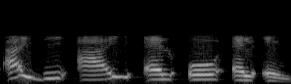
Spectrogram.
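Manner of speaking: slow letter-by-letter spelling. Shown as a demonstration. Guest helping the host with the brand name, spelling out slowly.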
